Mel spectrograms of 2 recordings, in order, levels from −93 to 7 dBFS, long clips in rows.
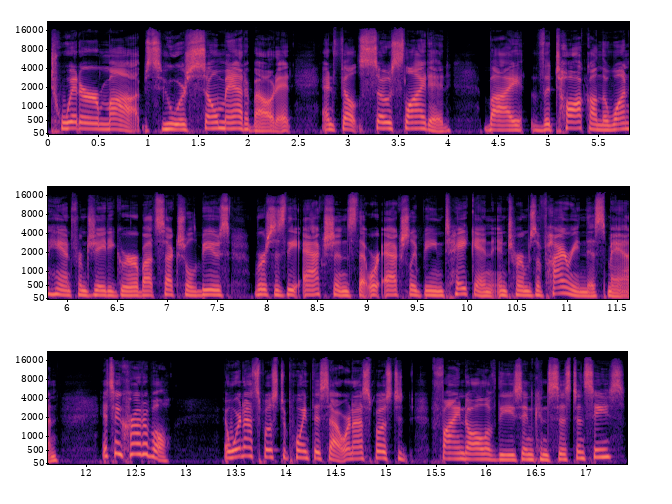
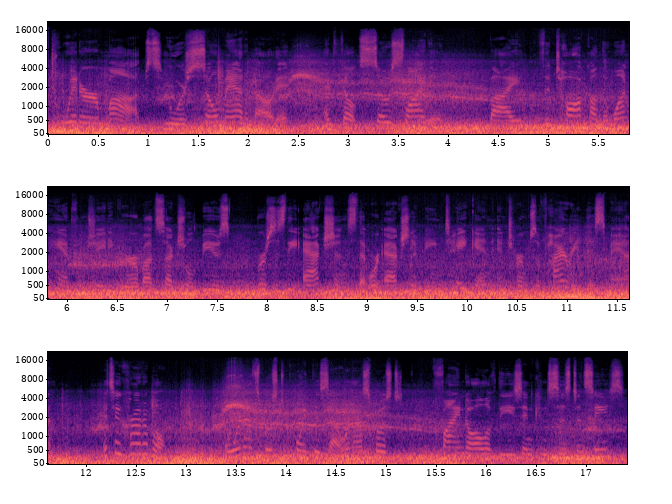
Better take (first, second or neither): first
